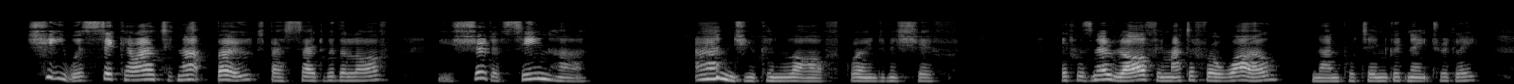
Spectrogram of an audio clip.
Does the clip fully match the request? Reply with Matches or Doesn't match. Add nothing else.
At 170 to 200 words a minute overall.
Doesn't match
